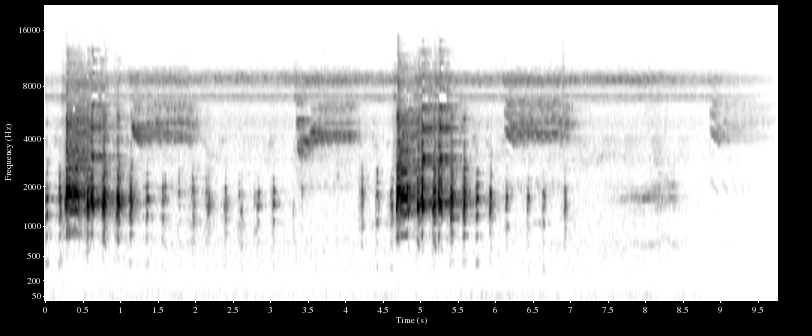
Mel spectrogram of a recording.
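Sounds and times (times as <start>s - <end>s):
red junglefowl harsh calls: 0.0s - 3.2s, 4.1s - 7.1s, 7.7s - 8.5s.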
